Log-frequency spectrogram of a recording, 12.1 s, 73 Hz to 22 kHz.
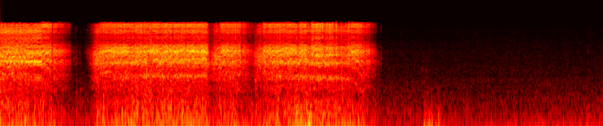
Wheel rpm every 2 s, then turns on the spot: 70, 90, 70, 120, 0, 0.
none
